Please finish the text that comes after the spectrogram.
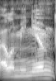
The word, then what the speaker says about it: aluminium: has a specially designed aluminum or aluminium depending on which nation you're in is how you pronounce it and some blue LED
